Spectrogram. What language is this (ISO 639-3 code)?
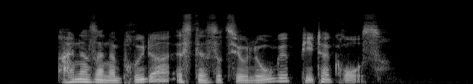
deu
